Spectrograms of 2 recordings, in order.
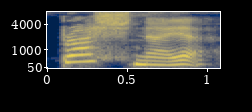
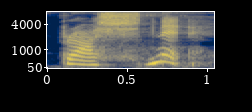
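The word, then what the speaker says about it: ප්‍රශ්නය: But in the spoken language, we say it as prashne. Now I said this sentence several times. When we say this, like in the spoken language, we say it like this.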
